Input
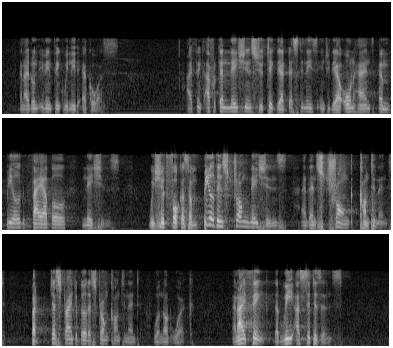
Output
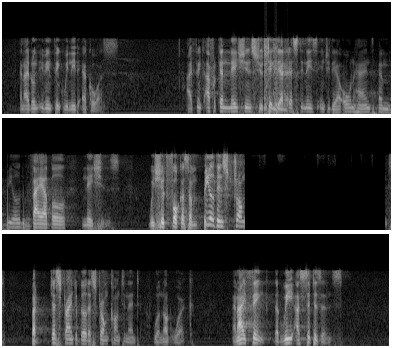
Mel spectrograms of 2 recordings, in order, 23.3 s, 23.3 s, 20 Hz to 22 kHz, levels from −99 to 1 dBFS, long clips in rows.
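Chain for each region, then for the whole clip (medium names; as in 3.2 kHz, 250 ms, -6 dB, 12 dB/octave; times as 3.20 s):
5.24–5.79 s: comb 5.2 ms, depth 33% + swell ahead of each attack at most 38 dB/s
6.62–8.34 s: tilt EQ -4 dB/octave + compression 16:1, threshold -37 dBFS
12.63–15.45 s: compressor with a negative ratio -36 dBFS + inverse Chebyshev high-pass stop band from 2.3 kHz, stop band 80 dB
whole clip: none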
